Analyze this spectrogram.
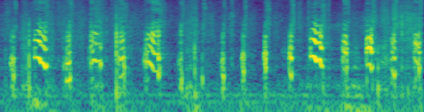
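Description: A raccoon gives a rapid run of squeaky, whimpering chirps, about two every second.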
